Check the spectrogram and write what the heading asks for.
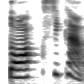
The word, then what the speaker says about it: tóxica: surpreendente efetivo da positividade tóxica na saúde mental não é o gabarito porque tóxica olha lá última penúltima antepenúltima tóxica foi acentuada por ser uma proparoxítona antepenúltima sílaba mais forte todas as proparoxítonas aquelas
